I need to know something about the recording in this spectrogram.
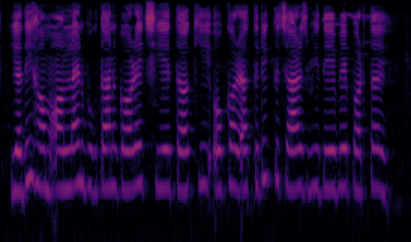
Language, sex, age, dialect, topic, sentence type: Maithili, female, 18-24, Bajjika, banking, question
